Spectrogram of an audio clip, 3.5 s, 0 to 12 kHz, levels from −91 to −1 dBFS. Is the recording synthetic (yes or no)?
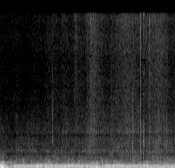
yes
